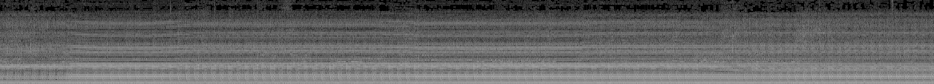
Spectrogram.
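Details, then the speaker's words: Homemade AC-powered AM transmitter next to a multiband AM radio: when switched on, a loud steady buzzing mains hum swamps the radio, the signal strong enough to overload the receiver. "so now um let's switch on the transmitter and see what happens and that's it in fact the signal is so strong it's overpowering the radio"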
